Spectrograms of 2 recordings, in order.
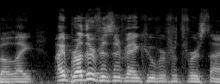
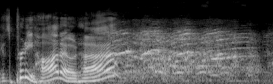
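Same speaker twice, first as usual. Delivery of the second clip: creepy beach guy; 7 semitones higher, slower than usual. Acted. Creepy nude guy voiced.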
